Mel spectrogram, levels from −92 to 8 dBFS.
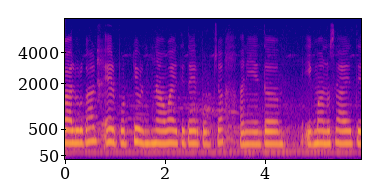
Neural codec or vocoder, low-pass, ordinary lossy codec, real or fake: none; 7.2 kHz; none; real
